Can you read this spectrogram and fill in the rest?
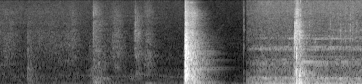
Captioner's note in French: Claquement de porte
